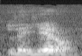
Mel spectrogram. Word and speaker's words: leyeron: This only affects the spelling, and they're pronounced the same way. They're still pronounced leyó and leyeron.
